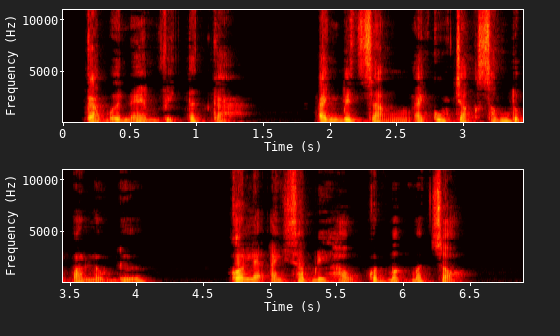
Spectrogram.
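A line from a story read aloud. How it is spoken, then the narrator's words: Whispering. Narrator (Vietnamese): Phát thì thào lên tiếng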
